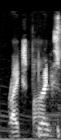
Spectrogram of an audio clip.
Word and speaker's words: Reichsbahn: Oh, God, I can't pronounce this. Deutsche Reich... The evil German railroad. Reichsbahn? DRB. Reichsbahn.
